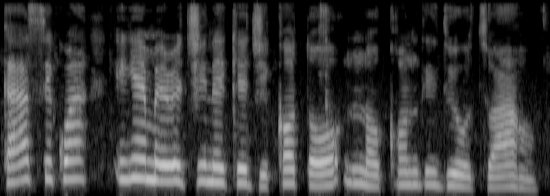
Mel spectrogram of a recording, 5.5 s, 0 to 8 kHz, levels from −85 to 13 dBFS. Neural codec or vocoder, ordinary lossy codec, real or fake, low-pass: none; none; real; 7.2 kHz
